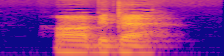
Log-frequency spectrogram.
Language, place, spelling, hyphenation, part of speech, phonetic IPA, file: Azerbaijani, Baku, abidə, a‧bi‧də, noun, [ɑːbiˈdæ], LL-Q9292 (aze)-abidə.wav
- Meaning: 1. monument, statue 2. an item of historical material culture (mostly of old constructions) 3. written records from the (mostly distant) past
